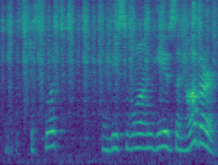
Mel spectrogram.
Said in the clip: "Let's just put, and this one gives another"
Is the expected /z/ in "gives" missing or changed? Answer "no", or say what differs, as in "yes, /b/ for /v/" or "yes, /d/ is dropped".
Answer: no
